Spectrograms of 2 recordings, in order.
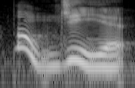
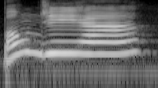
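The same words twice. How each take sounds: First: "Bom dia" low, DIA dropping firmly; a curt, uninterested "Bom dia" falling at the end; indifferent greeting. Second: "Bom dia" high and loud, DIA held up brightly; animated greeting. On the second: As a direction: sing out "Bom dia" with lively, raised intonation. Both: Shown as a demonstration. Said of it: "cada uma das vezes eu usei uma entonação".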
